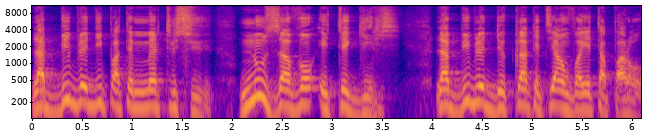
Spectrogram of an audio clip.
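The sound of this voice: Lively intonation and a slightly mellow tone mark this man's fairly high voice at a moderate pace. The recording is very clean, with a silent background.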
